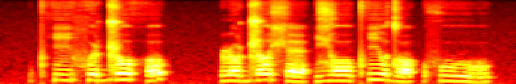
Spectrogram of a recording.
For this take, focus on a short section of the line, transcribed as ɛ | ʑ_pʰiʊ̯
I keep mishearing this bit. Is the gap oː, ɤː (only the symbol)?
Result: oː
